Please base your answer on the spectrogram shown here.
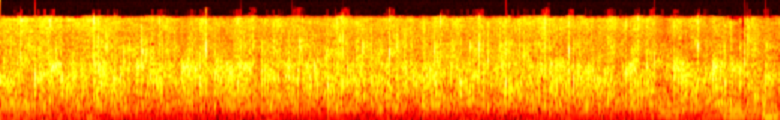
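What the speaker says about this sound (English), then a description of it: "A round of applause for our candidates for being here" An audience at a League of Women Voters candidates' forum gives steady, dense applause, loud and continuous throughout, with a voice faintly audible beneath the clapping.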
